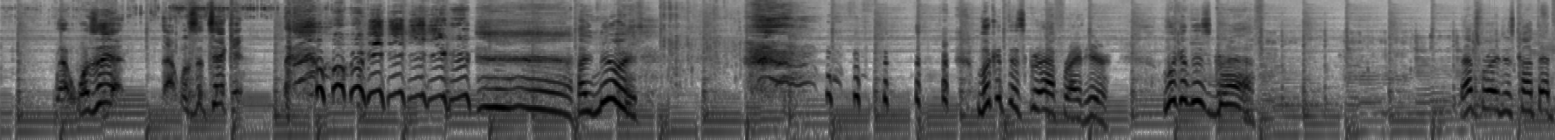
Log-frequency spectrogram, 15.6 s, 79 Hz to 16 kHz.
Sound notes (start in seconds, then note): 2.8 giggles; 7.4 laughs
